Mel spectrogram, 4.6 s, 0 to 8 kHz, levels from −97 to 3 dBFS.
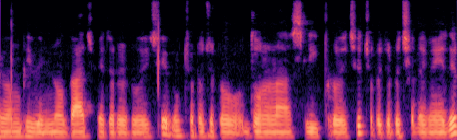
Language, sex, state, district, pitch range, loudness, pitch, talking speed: Bengali, male, West Bengal, Jhargram, 85-95 Hz, -20 LUFS, 90 Hz, 195 wpm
